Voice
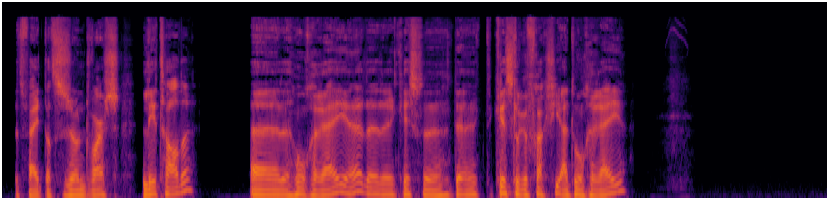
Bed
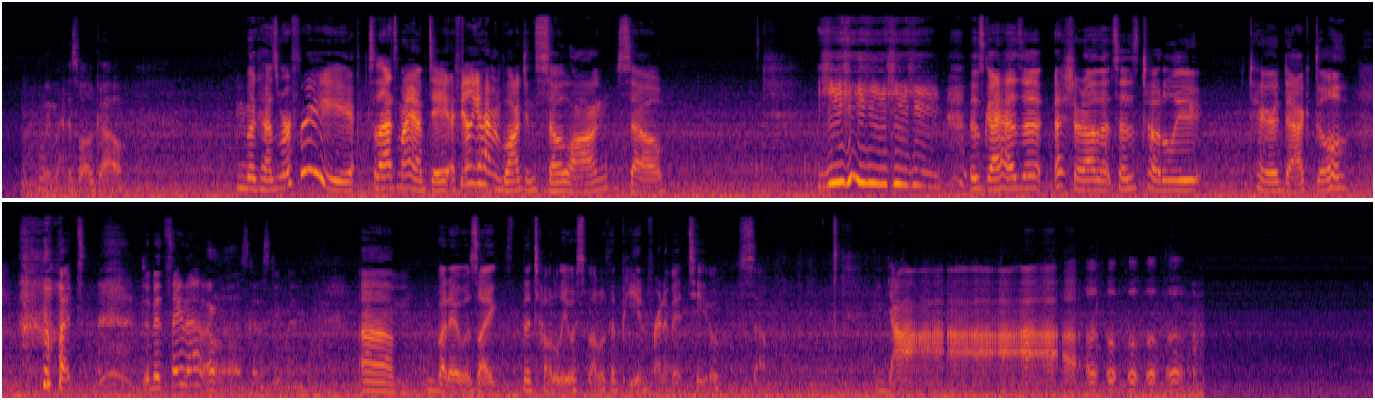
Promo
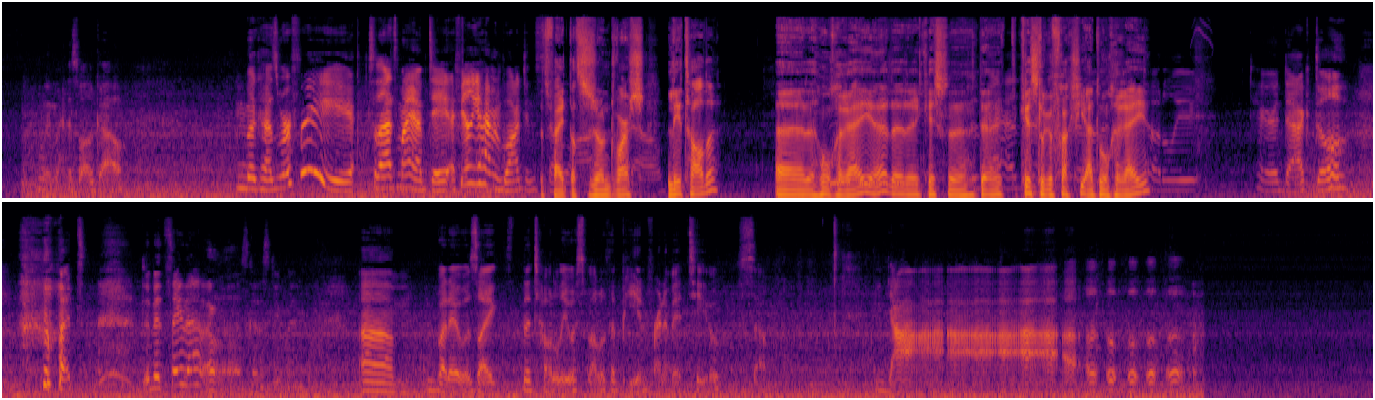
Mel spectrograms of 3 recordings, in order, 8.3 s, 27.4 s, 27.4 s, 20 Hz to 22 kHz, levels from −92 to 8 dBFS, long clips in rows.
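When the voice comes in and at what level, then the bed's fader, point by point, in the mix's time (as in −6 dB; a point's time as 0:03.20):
5.25 s, +1.0 dB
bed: 0:04.96 −1.5 dB
0:05.61 −19 dB
0:12.53 −19 dB
0:13.04 −1.5 dB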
